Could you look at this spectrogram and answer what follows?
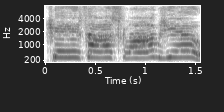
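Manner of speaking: piercing, loud, very high shout. Retelling what a guy on the street kept shouting: imitating someone yelling. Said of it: "some guy was yelling".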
